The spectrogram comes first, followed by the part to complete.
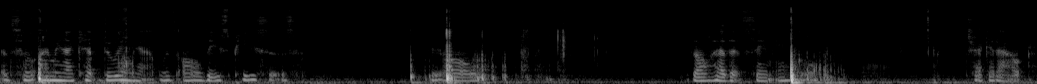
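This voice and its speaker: Mumbling in a monotone, flat intonation, a woman leaves long, frequent pauses, her loudness swinging widely over noticeable background noise. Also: medium pitch for a woman, fairly slow pace. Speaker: amateur artifact collector. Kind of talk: casual talk to camera. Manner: mumbling, hesitant.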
